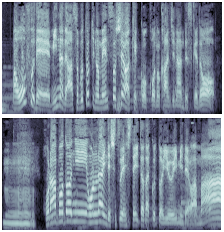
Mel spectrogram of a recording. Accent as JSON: {"language": "Japanese", "region": "Kansai", "country": "Japan", "said": "私たちは関西人で"}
